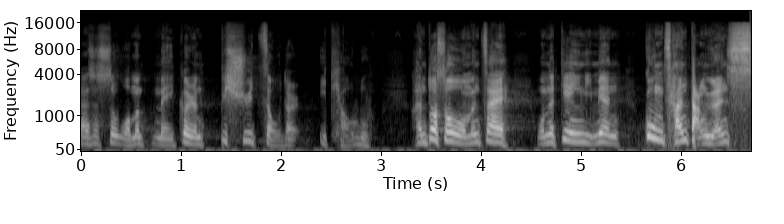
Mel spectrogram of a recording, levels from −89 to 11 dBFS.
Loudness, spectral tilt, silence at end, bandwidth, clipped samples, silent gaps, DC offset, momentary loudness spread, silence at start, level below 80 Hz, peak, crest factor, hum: -25 LUFS; -2.5 dB/octave; 0 s; 16 kHz; under 0.1%; none; under 0.1%; 20 LU; 0 s; -72 dBFS; -4 dBFS; 22 dB; none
